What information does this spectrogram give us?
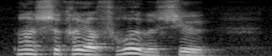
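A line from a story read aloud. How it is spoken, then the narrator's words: Sad. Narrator (French): dit tristement Denise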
